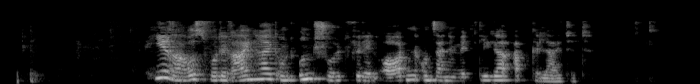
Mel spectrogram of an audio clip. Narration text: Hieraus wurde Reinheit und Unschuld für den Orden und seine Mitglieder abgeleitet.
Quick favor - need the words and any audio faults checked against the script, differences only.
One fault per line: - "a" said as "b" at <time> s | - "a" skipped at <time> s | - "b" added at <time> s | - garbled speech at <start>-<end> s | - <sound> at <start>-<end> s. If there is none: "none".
none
